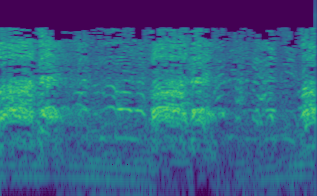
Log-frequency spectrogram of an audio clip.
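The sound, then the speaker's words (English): A large protest crowd in Egypt, in Cairo and Alexandria, chants and shouts together in loud, rhythmic waves of many voices, the roar swelling and dipping in repeated phrases, with no single speaker standing out. “Well, here's a little bit of the sound as far as what the people are feeling in Cairo and Alexandria and a couple of other places in Egypt that are being slammed by these protests.”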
